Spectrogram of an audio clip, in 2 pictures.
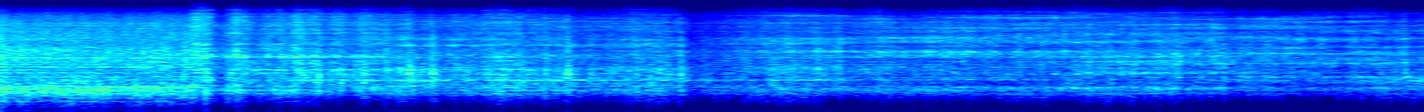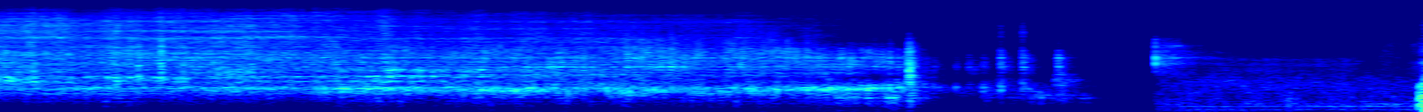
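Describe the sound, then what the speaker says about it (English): Belt sander smoothing the wooden back of a mandolin, a loud, steady, close abrasive roar held for about eleven seconds before cutting out into a few short bursts and quiet shop noise. "Some of these big places right here, I'll go ahead and do on the belt sander"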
